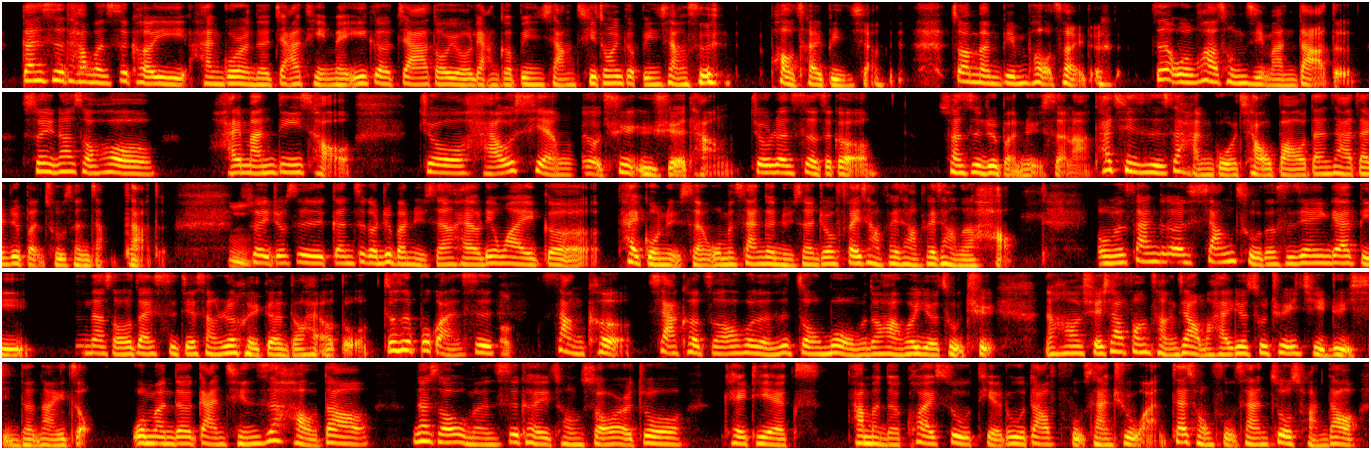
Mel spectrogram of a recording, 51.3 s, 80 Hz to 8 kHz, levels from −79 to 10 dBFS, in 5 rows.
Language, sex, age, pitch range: Chinese, female, 20-39, 165-205 Hz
